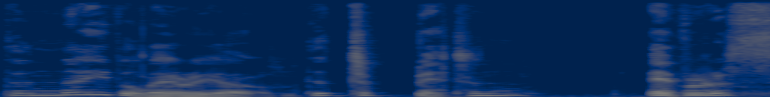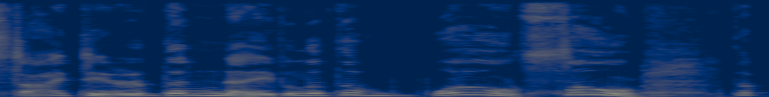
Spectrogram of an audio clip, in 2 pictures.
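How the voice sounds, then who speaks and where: Female voice, rough and husky, for experimental audio drama; theatrical delivery in clipped fragments. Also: a little high, very animated, takes it slowly, warm tone. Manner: fragmented, theatrical delivery in short broken phrases.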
